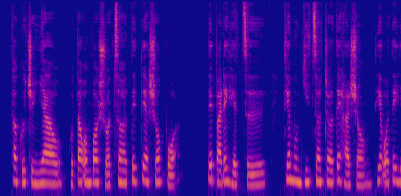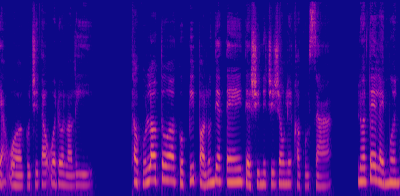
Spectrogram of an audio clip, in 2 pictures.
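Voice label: Hmong, Beauty; GoLocalise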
